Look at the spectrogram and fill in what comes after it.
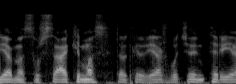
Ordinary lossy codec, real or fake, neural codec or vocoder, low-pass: AAC, 64 kbps; fake; codec, 24 kHz, 3 kbps, HILCodec; 10.8 kHz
